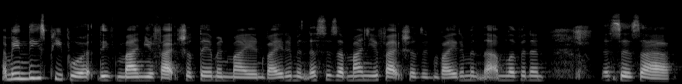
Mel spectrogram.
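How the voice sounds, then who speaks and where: A woman's voice: lowish voice, a little fast, warm tone. A middle-aged Scottish woman talking casually to camera from her room in a shared house. She is wry and profane and often restarts her sentences. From Scotland. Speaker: vlogger.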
